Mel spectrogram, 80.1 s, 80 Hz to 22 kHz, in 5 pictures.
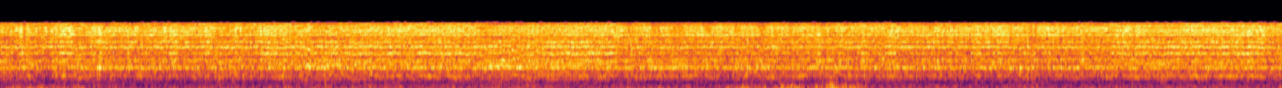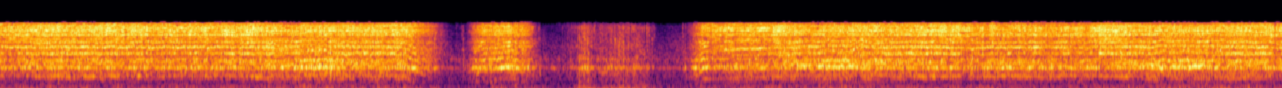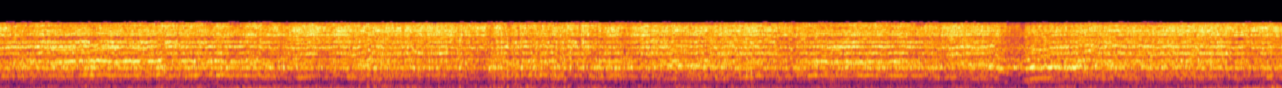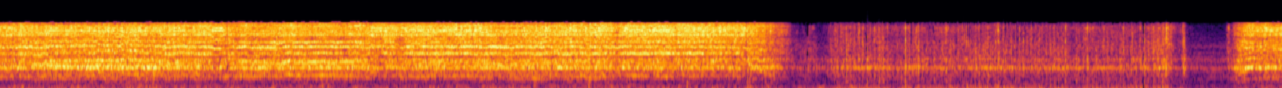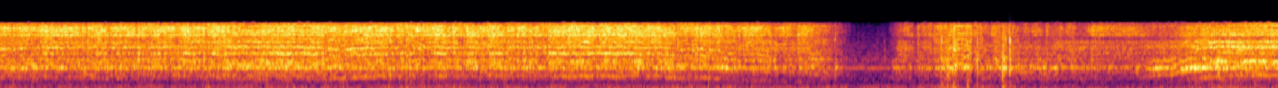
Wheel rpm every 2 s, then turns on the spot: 170, 160, 170, 160, 170, 170, 170, 170, 160, 160, 100, 40, 100, 160, 170, 160, 160, 160, 170, 160, 170, 160, 140, 170, 160, 160, 170, 170, 130, 20, 30, 40, 150, 160, 160, 170, 140, 50, 80, 120.
20-24 58-62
